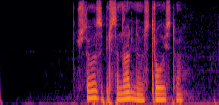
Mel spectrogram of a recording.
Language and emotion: Russian, sad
